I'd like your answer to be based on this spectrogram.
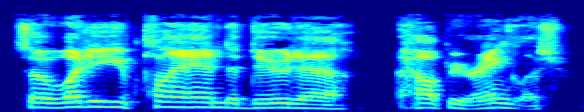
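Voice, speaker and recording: A man with a southern Ohio American accent talks in a loose, rambling way, offering folksy encouragement on a casual live stream. His voice is very bright and ringing and sits a bit high for a man. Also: normal speed. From Ohio, USA. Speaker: motivational live-stream host.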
